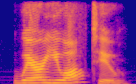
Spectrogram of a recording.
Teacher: notice the falling intonation since this is an information question not a yes slash no question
